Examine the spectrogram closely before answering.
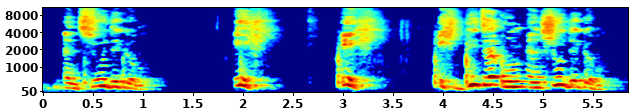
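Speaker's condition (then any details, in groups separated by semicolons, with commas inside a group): No condition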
